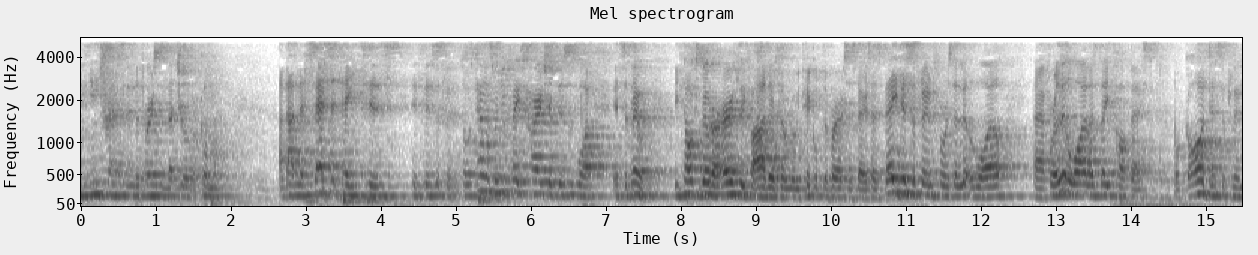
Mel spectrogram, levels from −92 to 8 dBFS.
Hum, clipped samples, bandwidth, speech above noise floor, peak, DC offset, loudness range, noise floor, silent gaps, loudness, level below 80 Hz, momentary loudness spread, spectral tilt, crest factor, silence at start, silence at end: none; under 0.1%; 5.2 kHz; 25 dB; -8 dBFS; under 0.1%; 5 LU; -51 dBFS; none; -26 LUFS; -54 dBFS; 12 LU; -8.5 dB/octave; 18 dB; 0 s; 0 s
